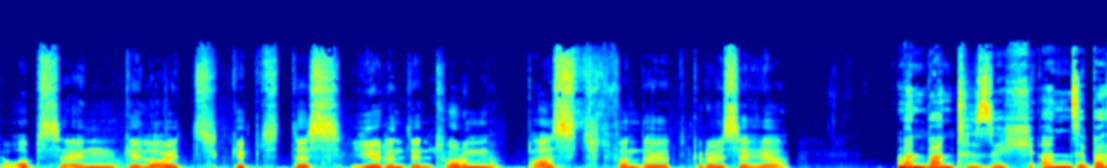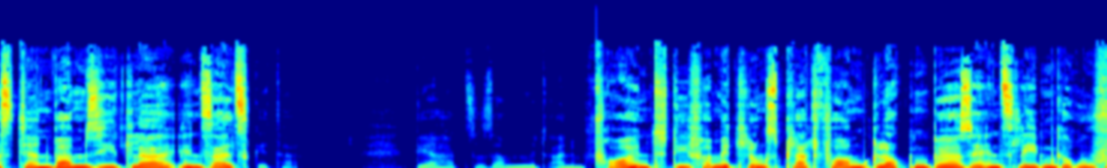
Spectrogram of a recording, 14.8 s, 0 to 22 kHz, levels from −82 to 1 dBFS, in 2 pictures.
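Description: From 9.04 to 11.36 s the speech collapses to a faint remnant, dropping by about 31 dB as if the voice had been pulled far back. The centred voice and its low end nearly disappear, leaving only a faint trace. The likely cause is one channel inverted: with one stereo side in reversed polarity, the identical centre content cancels when the channels are summed to mono, and only their small differences survive.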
